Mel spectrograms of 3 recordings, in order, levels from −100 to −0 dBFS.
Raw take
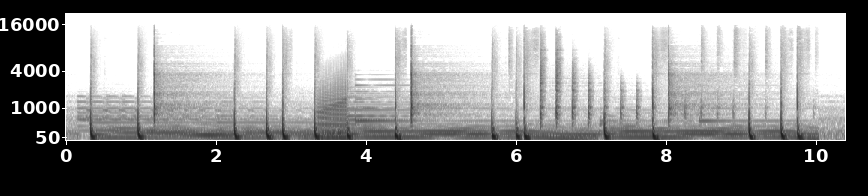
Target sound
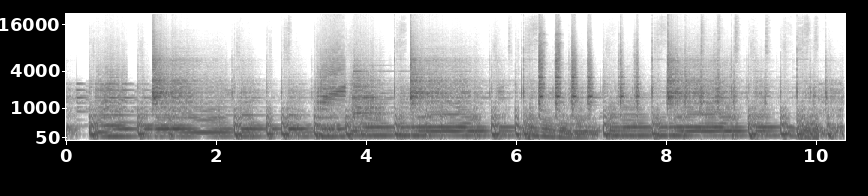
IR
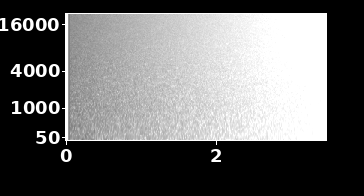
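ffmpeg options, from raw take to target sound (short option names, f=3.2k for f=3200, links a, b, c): -filter_complex "[0:a]asetrate=70004,aresample=44100,atempo=0.629961,equalizer=f=2.1k:w=1.5:g=2,asplit=2[a][b];[b]highpass=f=720:p=1,volume=19dB,asoftclip=type=tanh:threshold=-10.5dB[c];[a][c]amix=inputs=2:normalize=0,lowpass=f=2.1k:p=1,volume=-6dB,equalizer=f=125:t=o:w=1:g=9,equalizer=f=500:t=o:w=1:g=-8,equalizer=f=1k:t=o:w=1:g=-9,equalizer=f=2k:t=o:w=1:g=8,equalizer=f=4k:t=o:w=1:g=-4,aecho=1:1:1055|2110|3165|4220:0.106|0.0498|0.0234|0.011,areverse,acompressor=threshold=-29dB:ratio=16,areverse,bandreject=f=144.4:t=h:w=4,bandreject=f=288.8:t=h:w=4,bandreject=f=433.2:t=h:w=4,bandreject=f=577.6:t=h:w=4,bandreject=f=722:t=h:w=4,bandreject=f=866.4:t=h:w=4,bandreject=f=1.0108k:t=h:w=4,bandreject=f=1.1552k:t=h:w=4,bandreject=f=1.2996k:t=h:w=4,bandreject=f=1.444k:t=h:w=4,bandreject=f=1.5884k:t=h:w=4,bandreject=f=1.7328k:t=h:w=4,bandreject=f=1.8772k:t=h:w=4,acrossover=split=3300[d][e];[d]asoftclip=type=hard:threshold=-37.5dB[f];[f][e]amix=inputs=2:normalize=0,highpass=53,aecho=1:1:3.1:0.4,volume=4.5dB"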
